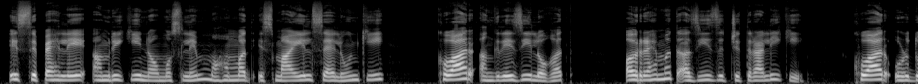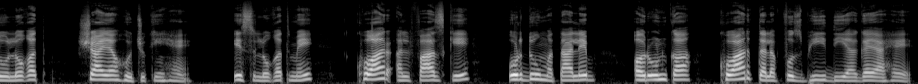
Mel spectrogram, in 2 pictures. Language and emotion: Urdu, neutral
